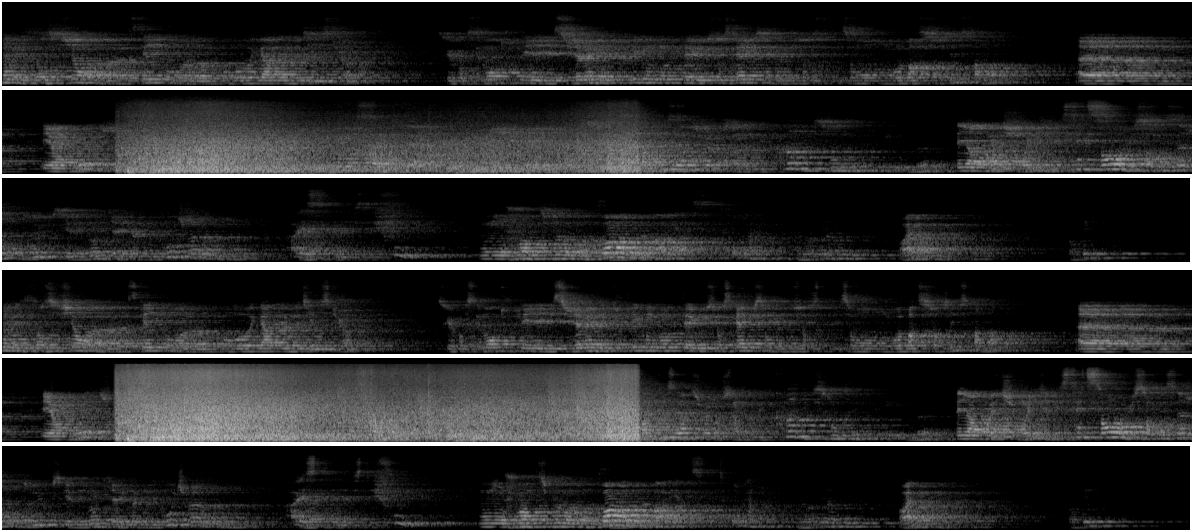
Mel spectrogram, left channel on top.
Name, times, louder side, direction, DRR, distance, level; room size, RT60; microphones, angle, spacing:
voice 1, 0.0-3.5 4.4-10.0 10.7-11.7 12.3-16.2 16.8-20.5 21.4-26.1 26.6-27.9 28.6-30.6 31.0-31.4 32.8-33.0, right 1 dB, 30° right, -7 dB, 3.6 m, -38 dB
sound 1, 13.0-18.3, right 9 dB, 85° right, 0.3 m, -23 dB
voice 2, 20.7-21.2 25.8-25.9 26.7-27.1 29.5-30.5 31.7-32.3 32.8-33.7 34.5-34.7, equal, 40° left, -5 dB, 4.4 m, -49 dB
20.0 x 11.5 x 4.3 m, 2.4 s
head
